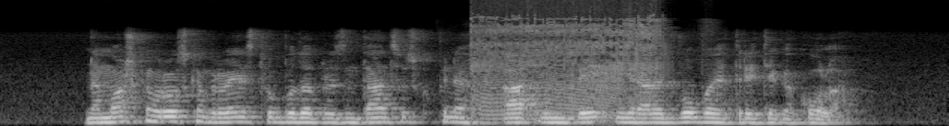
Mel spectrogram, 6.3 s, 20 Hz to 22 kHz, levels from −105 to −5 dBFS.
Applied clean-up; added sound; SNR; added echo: none; Fart; 10 dB; none.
